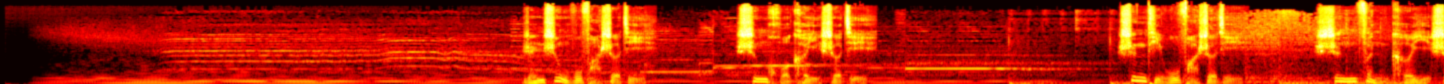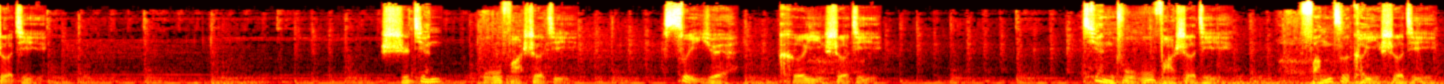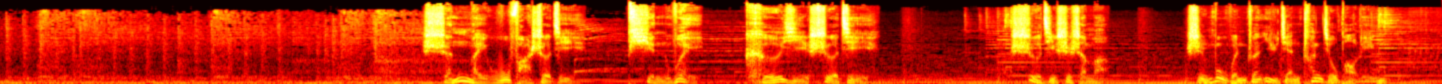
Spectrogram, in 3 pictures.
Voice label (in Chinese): 专题, 产品, 成熟; 萨米特设计篇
